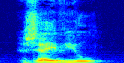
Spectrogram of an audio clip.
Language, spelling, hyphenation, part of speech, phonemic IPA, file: Dutch, zijwiel, zij‧wiel, noun, /ˈzɛi̯.ʋil/, Nl-zijwiel.ogg
- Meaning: 1. training wheel (small wheel fixed to both sides of the bicycles of small children) 2. side wheel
